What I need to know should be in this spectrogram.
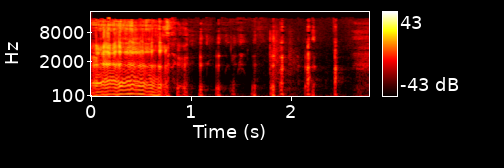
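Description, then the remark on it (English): A person bleats like a sheep in a long wavering, quavering note, then breaks into a string of short, breathy chuckling bursts, fairly loud. “It's always fun to sing like a sheep.”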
